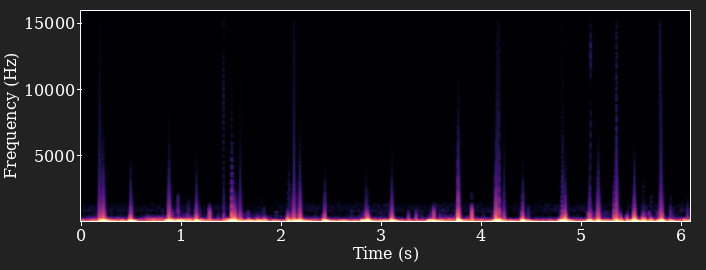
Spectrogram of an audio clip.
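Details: Normal heartbeat.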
